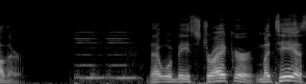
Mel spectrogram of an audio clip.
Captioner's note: buzzer sounds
